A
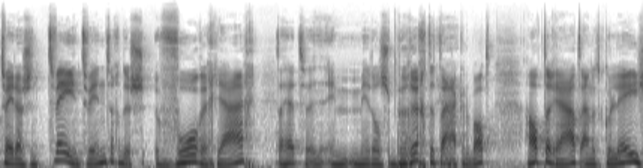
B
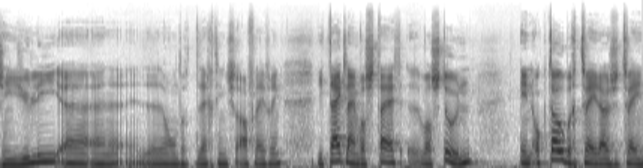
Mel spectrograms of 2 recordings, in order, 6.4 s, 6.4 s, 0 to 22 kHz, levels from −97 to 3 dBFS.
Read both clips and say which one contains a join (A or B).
A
